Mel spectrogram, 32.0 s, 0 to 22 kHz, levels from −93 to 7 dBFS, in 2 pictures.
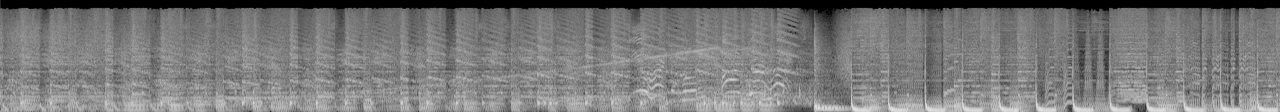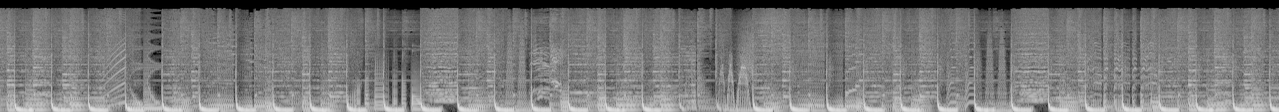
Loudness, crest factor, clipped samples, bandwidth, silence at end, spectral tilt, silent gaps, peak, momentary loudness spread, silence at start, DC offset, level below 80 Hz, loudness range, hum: -16 LUFS; 12 dB; under 0.1%; 17 kHz; 0 s; -4 dB/octave; none; -2 dBFS; 4 LU; 0 s; under 0.1%; -18 dBFS; 3 LU; none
